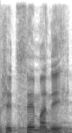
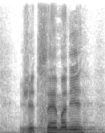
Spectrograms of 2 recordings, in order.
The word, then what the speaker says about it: Getsêmani: sua prisão a palavra Getsêmani ela o Getsêmani que é a pronúncia certa é com E no fim Getsêmani significa lagar de azeite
